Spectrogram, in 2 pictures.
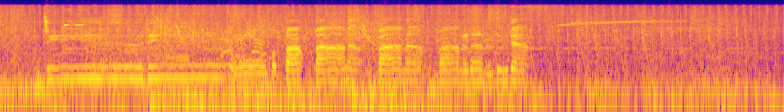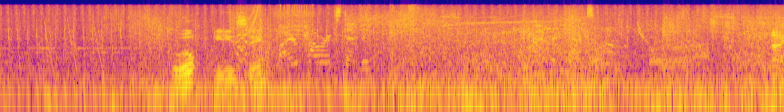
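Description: Rapid video game gunfire and blasts clatter on.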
